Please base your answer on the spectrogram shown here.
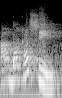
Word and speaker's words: abacaxi: Você pode ver que o xi é que é a palavra mais forte, que quando é pronunciada.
